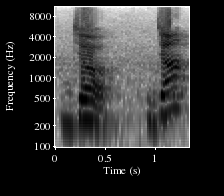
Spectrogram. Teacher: ज अल्प प्राण वर्ण है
